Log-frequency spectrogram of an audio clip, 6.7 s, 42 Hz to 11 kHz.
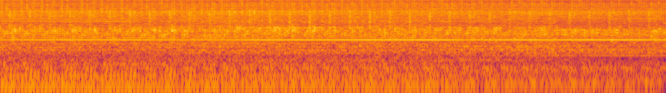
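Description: Steady idle with a regular knock about 150 a minute riding over it, evenly spaced and sharp; a knock from inside the engine, cause not yet pinned down.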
